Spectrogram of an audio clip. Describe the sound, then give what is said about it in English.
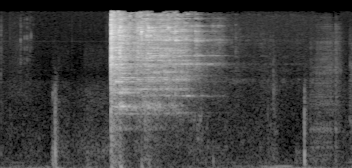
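Glass shatters with a sudden loud crash, a bright burst of breaking shards that rings out for about a second before fading, with a few small clinks before and after. “Is that a broken glass? Yeah, plate or a glass, yeah. Very right.”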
